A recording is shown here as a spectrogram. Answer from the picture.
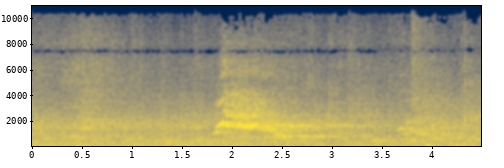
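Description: A single loud, high-pitched yell about two seconds in, falling in pitch and lasting about half a second, over the low chatter of a hockey rink.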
